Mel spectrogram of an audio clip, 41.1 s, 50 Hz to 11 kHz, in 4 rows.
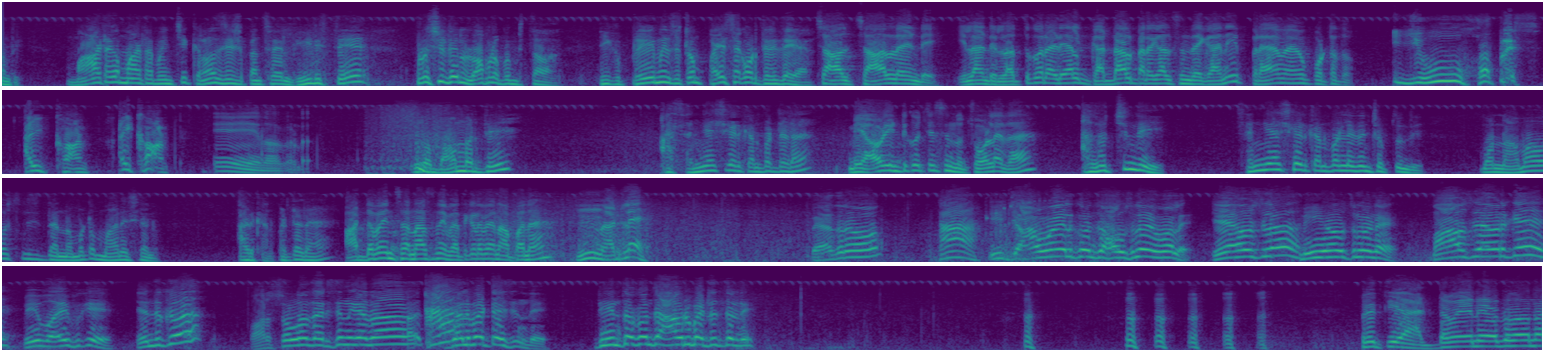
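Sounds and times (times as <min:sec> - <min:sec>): men speaking: 0:00.0 - 0:13.8, 0:14.6 - 0:25.0, 0:25.9 - 0:36.0, 0:37.6 - 0:41.0
crickets chirring: 0:00.0 - 0:41.0.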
